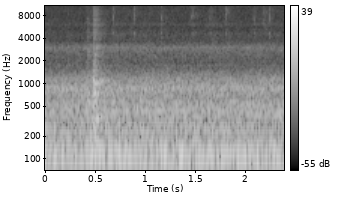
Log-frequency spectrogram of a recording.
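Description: Steady low background hum with one sharp click about half a second in.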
